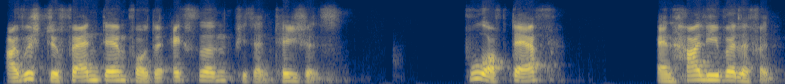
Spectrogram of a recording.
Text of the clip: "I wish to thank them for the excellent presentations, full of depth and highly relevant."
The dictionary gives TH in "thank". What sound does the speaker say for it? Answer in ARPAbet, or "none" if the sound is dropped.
F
